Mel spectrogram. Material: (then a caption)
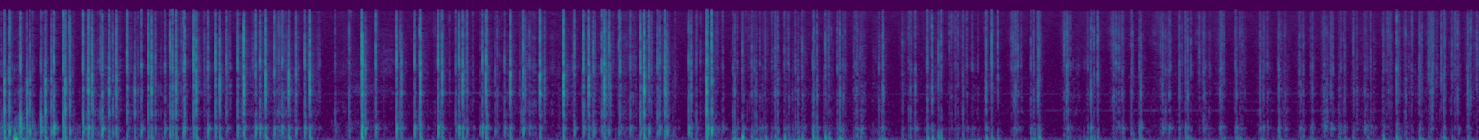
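Cardboard. Long nails rapidly tap and scratch the side of a long orange cardboard aluminum foil box, held horizontally with the foil roll inside. The result is a dense run of quiet, dry, hollow clicks with a low body, mixed with brighter scratchy rasps that die away almost instantly.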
